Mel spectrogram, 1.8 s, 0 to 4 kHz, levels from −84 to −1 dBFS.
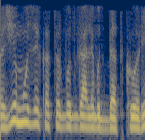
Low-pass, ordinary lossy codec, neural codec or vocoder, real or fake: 3.6 kHz; MP3, 24 kbps; none; real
